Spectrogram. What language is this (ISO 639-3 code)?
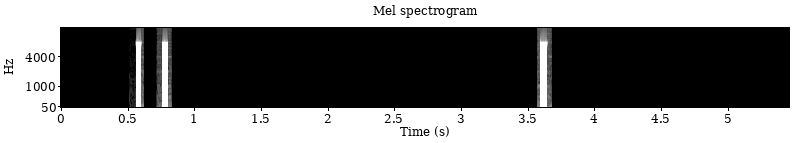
tel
